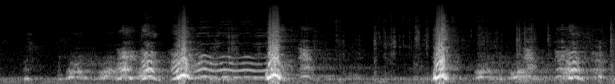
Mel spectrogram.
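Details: Great Dane puppy at Puppy Hill, recorded 03-06-2019, giving scattered yips and short barks, with a sustained wavering whine near the middle and several sharp, loud barks standing out.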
